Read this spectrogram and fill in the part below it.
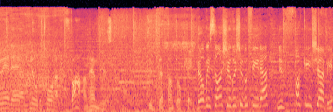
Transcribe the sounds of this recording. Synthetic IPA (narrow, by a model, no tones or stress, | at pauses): ɛdɛɛnbluːd̪ɔt̪ʰoːɾa̰lɛ̰fa̰ːnhɛnd̪ə̰jɵ̰s | d̥̪ɛd̪ɛt̪ːaɪnt̪əɔkʰɛ̰jɾoːbɪŋsɔŋʃʉːɡʊʃʉːɡʊfiːɾa | nʉːfakɪ̃ŋʃœːbɪ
